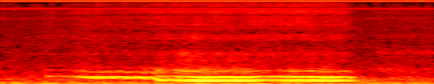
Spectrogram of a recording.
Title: Snoring(kharate) 😀😂 #trending #petlove #petlovers #doglover #viralreels #cute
